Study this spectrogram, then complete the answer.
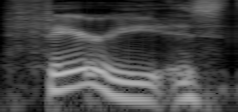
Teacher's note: If we try the ones on the other side, say fairy, if you try the test by putting your fingers on your vocal cords, do the F sound. You'll notice there's no vibration. Fairy that's created, the F sound is from the articulators or the organs inside your mouth.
